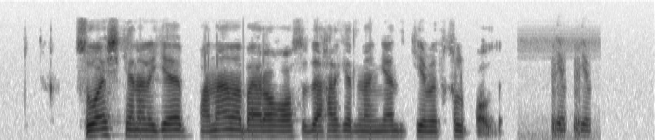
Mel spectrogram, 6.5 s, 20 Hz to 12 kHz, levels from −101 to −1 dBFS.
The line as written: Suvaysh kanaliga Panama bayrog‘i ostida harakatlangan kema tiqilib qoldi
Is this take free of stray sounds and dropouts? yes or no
no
